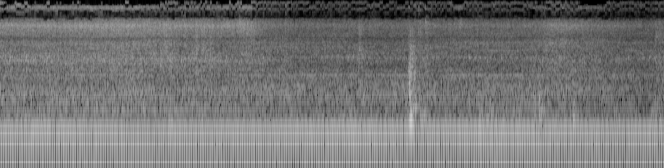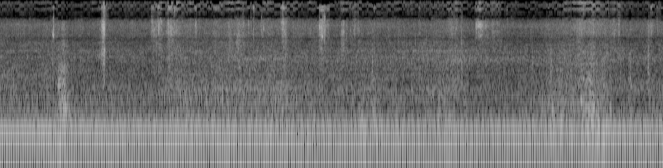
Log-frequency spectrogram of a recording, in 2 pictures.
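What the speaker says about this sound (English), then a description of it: "I'm coming up here to get the tractor so I can get stuff moved around down there." A tractor engine runs steadily at idle for the whole stretch, a loud, even low rumble with a few faint knocks and clanks, no talking.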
